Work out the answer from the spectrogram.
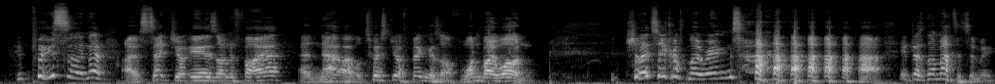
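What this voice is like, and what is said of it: Put-on Turkish accent. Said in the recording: “This is a Turkish accent, did you not know?... This is the voice I have.”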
